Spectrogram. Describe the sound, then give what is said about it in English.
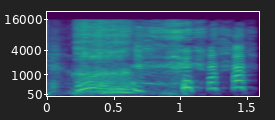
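Someone loudly clears their throat with a long, raspy, groaning rumble, followed by three short, sharp grunting coughs in quick succession. “I can't tell if you're clearing your throat or you're dying.”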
